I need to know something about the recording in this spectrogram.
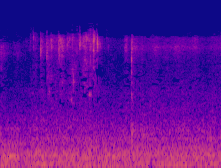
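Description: Whisk stirring flour and water into a wet batter in a glass bowl: soft liquid squishing with a few light ticks.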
